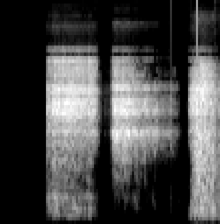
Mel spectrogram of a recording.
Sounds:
Sigh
